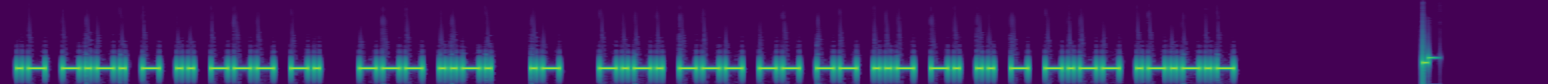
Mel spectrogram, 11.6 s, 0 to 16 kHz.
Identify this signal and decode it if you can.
Morse code, heard as a keyed tone, about 28 wpm, 700 Hz. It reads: ACTION OF A COMMUNITY.
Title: Sentences from Top 1000 Words - Review Part 4 - 28wpm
